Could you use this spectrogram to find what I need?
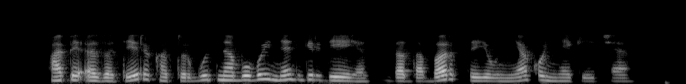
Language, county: Lithuanian, Panevėžys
